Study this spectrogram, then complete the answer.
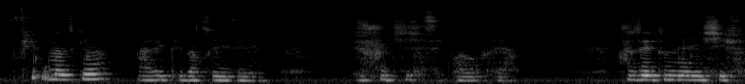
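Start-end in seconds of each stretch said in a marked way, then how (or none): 3.6-5.1 soft, unvoiced whisper. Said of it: "je parle pas fort sur cette vidéo".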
